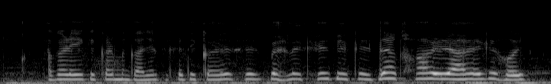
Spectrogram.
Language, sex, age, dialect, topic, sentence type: Magahi, female, 31-35, Western, agriculture, question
